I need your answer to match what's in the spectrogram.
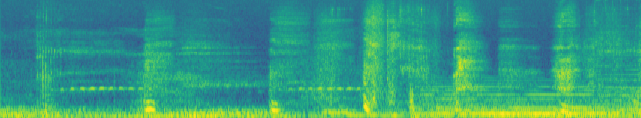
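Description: Slow, even breaths of two people sleeping in a tent, with soft inhales and exhales recurring every couple of seconds, set against a quiet nighttime background with a low hum.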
